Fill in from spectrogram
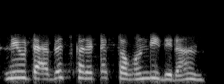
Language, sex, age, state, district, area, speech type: Kannada, female, 18-30, Karnataka, Tumkur, rural, conversation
